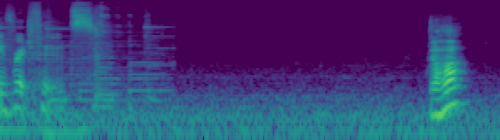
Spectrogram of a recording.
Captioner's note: music stops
